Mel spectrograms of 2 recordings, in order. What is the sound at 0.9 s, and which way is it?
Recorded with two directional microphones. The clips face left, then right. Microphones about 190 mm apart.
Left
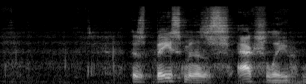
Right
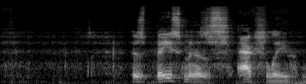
Speech, 20° left (ahead or behind).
